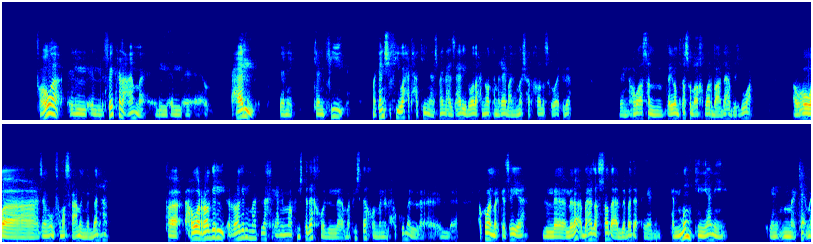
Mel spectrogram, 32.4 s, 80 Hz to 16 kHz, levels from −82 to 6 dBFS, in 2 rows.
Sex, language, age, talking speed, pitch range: male, Arabic, 30-49, 135 wpm, 100-130 Hz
